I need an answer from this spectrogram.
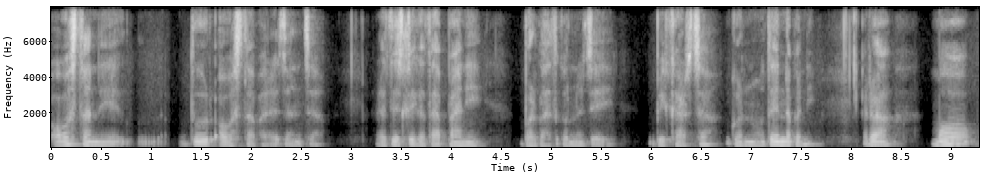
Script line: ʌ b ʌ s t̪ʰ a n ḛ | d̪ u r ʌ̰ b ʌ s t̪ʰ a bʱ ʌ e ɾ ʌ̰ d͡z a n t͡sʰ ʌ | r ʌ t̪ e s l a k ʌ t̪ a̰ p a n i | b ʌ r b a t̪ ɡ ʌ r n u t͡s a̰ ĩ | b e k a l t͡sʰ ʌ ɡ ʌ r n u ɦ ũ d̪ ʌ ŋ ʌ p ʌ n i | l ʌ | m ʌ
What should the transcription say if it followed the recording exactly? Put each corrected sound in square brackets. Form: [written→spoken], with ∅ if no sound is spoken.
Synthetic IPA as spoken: ʌ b ʌ s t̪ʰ a n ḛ | d̪ u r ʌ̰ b ʌ s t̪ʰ a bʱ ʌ e ɾ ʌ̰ d͡z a n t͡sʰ ʌ | r ʌ t̪ e s l [a→e] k ʌ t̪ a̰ p a n i | b ʌ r b a [t̪→d̪] ɡ ʌ r n u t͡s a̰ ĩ | b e k a [l→r] t͡sʰ ʌ ɡ ʌ r n u ɦ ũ d̪ ʌ [ŋ→n] ʌ p ʌ n i | [l→r] ʌ | m ʌ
